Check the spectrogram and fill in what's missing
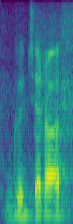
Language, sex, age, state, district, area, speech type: Kannada, male, 18-30, Karnataka, Chitradurga, rural, spontaneous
